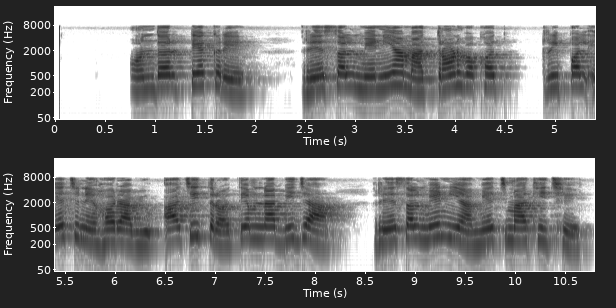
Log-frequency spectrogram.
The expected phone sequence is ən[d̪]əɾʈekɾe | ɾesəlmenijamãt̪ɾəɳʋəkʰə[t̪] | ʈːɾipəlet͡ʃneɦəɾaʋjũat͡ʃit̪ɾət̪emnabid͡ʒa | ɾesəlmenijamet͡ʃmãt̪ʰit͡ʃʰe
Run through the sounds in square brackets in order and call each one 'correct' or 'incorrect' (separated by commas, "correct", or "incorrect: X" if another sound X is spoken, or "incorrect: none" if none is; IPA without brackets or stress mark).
correct, correct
